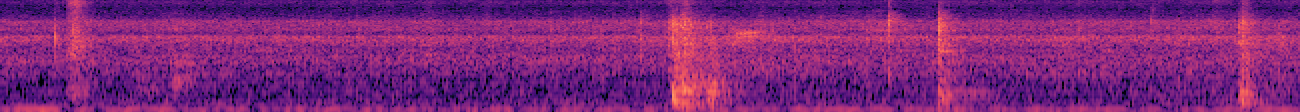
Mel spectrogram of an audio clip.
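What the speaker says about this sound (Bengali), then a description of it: "কিমাটা আবার এর সঙ্গে মিশিয়ে নিচ্ছি।" Homemade chicken mince sizzles with spices in a pan while a spatula stirs it, a steady low hiss broken by a few scraping strokes and clatters, close up with a faint fan hum behind.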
